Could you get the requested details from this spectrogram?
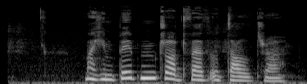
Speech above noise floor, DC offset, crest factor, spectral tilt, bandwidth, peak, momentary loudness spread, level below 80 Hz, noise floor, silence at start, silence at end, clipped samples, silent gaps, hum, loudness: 23 dB; under 0.1%; 14 dB; -5.5 dB/octave; 16.5 kHz; -8 dBFS; 10 LU; -46 dBFS; -44 dBFS; 0.1 s; 0 s; under 0.1%; none; none; -22 LUFS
